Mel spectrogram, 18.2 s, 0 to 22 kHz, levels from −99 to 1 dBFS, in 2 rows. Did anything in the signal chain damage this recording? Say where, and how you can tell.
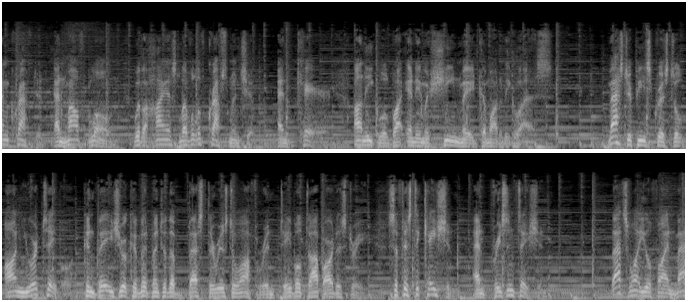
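No, nothing in the signal chain damaged this audio.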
